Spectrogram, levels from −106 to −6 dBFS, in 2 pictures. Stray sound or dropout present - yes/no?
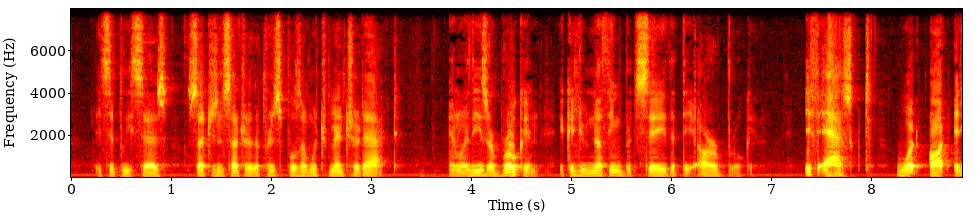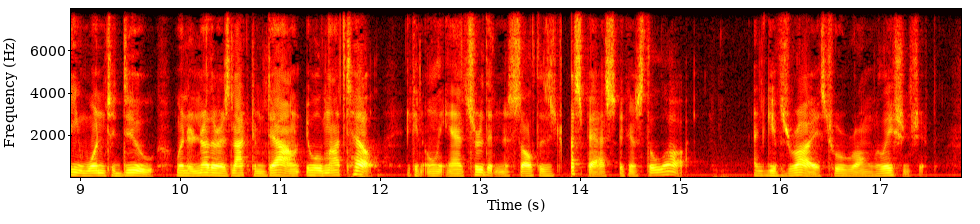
yes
